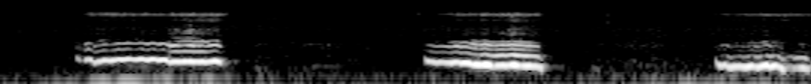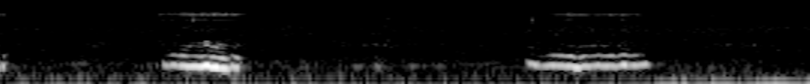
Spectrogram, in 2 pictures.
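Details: Domestic cat asleep beside its owner, snoring: five nasal, tonal, falling moans, each about a second long and repeated roughly every two seconds, over a faint low hum.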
